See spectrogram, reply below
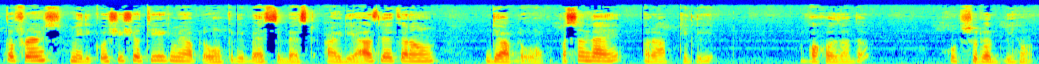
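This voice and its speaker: A woman presents a slideshow in a chatty way, talking to her viewers like friends. Her voice is mellow and rather breathy, at a middling pitch. She tends to circle back and repeat her phrases as she goes. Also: normal speed. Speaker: video channel host.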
